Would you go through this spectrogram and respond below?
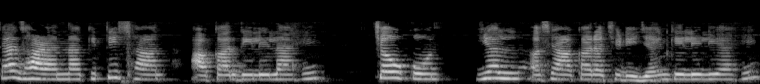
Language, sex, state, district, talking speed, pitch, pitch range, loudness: Marathi, female, Maharashtra, Sindhudurg, 110 wpm, 240 Hz, 225-265 Hz, -19 LUFS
